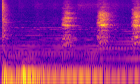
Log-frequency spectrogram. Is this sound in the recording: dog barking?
yes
